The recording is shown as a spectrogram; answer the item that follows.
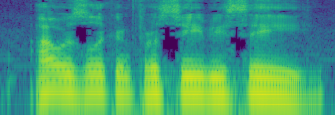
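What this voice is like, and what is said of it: Poor attempt at Canadian accent. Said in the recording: “That was not even close to a Canadian accent. I don't even know why I attempted an accent”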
